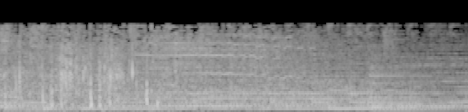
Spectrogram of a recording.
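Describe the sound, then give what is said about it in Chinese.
Horses whinny and hooves clatter as a king and his mounted cavalry flee after a chariot battle in ancient times. The neighing and hoofbeats form a dense, steady din with a few sharp accents near the start. “亚兰王便哈达骑着马和马兵一同逃跑，以色列王出城攻打车马”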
